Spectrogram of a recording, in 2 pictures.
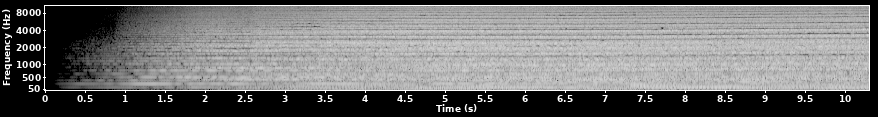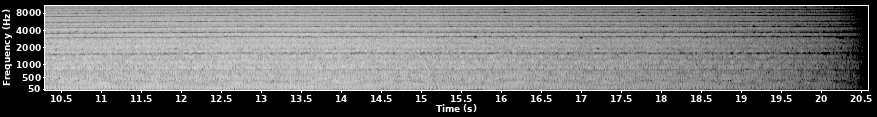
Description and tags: Strings with dark perverted secrets... Created with SampleTank XL and the Cinematic Collection.
disaster, dystophy, horror, madness, panorama, sceneario, shiver, shock, stinger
